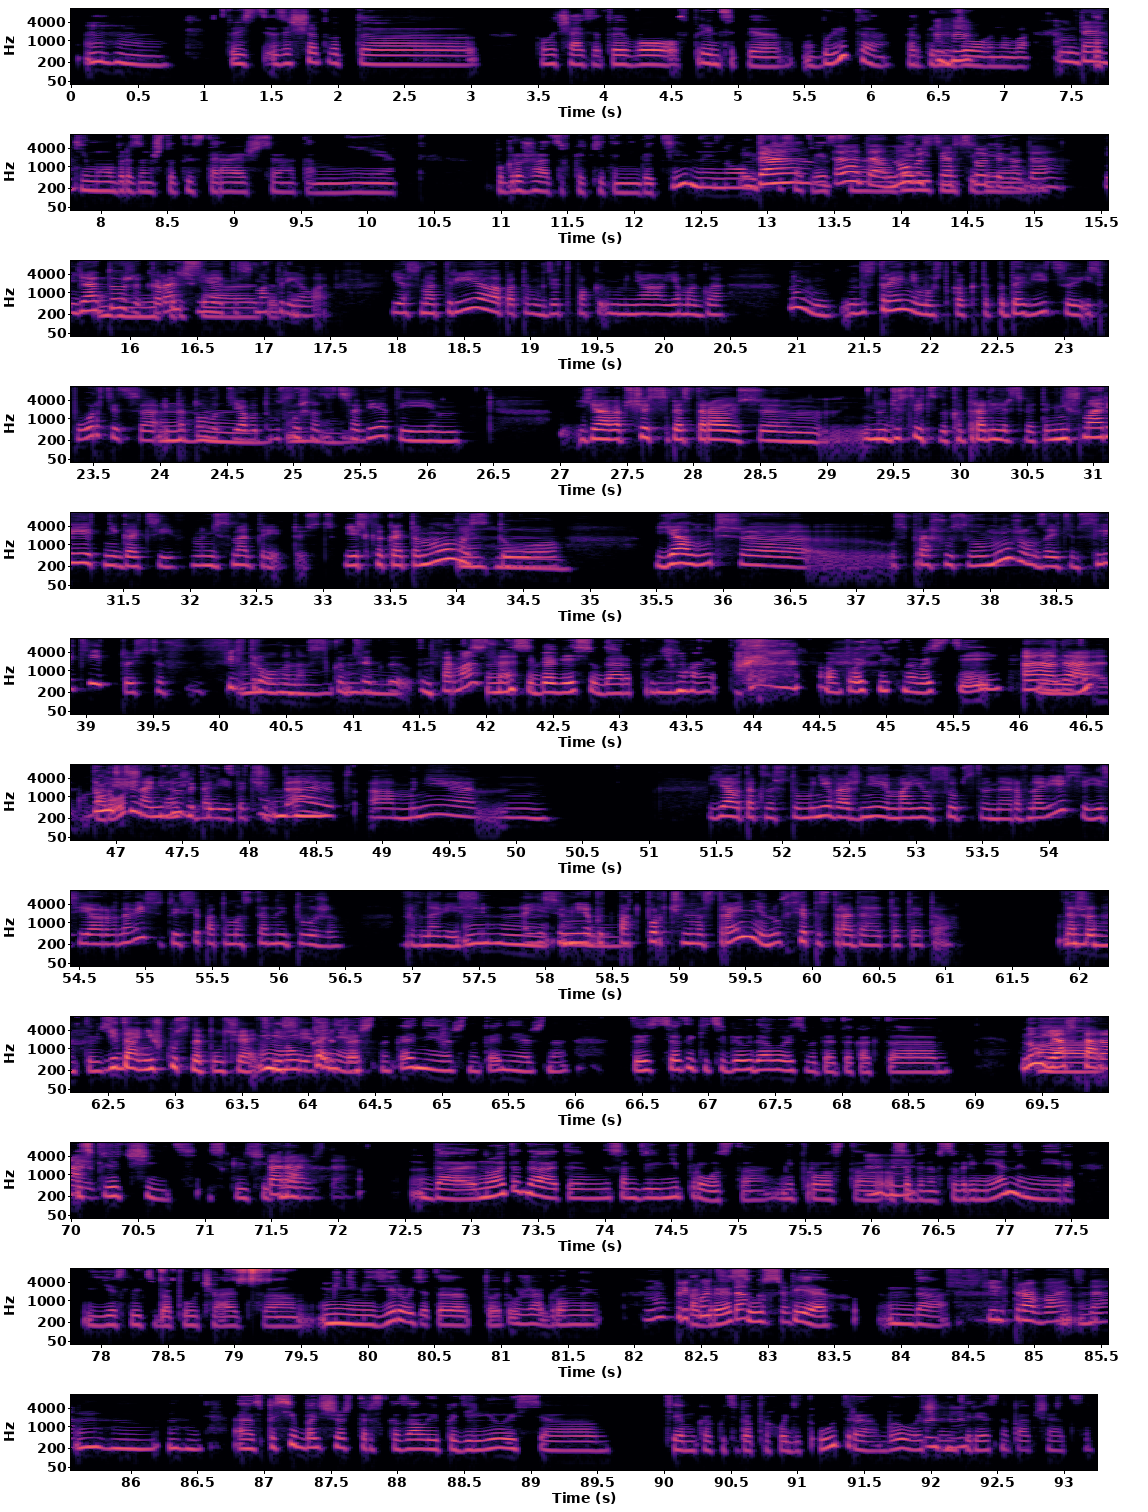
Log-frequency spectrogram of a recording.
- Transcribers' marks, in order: other background noise; tapping; laughing while speaking: "принимает"; laugh; chuckle
- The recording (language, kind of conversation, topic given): Russian, podcast, Как вы обычно начинаете утро, когда берёте в руки телефон?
